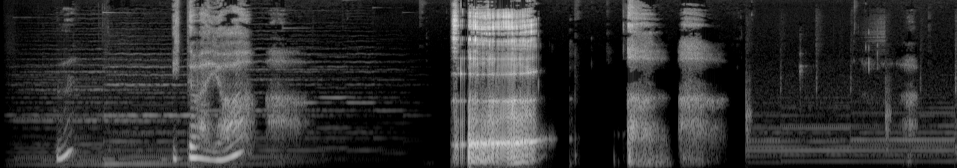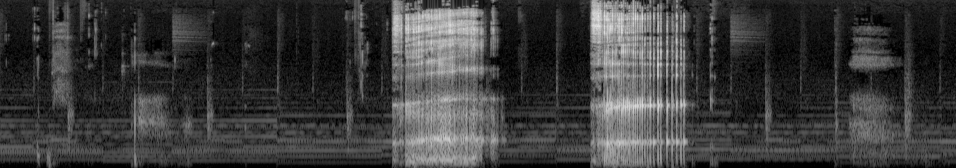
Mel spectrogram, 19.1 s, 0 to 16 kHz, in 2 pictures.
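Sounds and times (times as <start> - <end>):
speech: 0.6 - 0.8, 1.7 - 2.6
woman burping: 4.5 - 5.6, 13.5 - 14.6, 15.5 - 16.5.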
